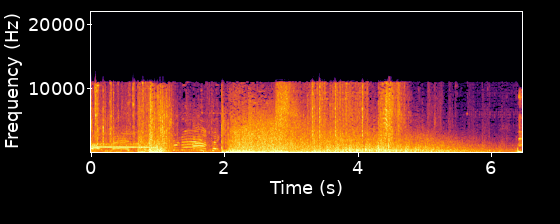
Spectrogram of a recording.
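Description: Heavy, continuous gunfire in The Division, a dense fusillade of rapid shots with a voice briefly heard over it near the start.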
